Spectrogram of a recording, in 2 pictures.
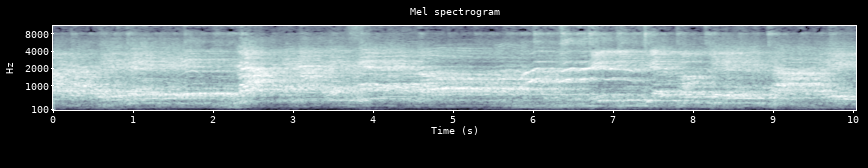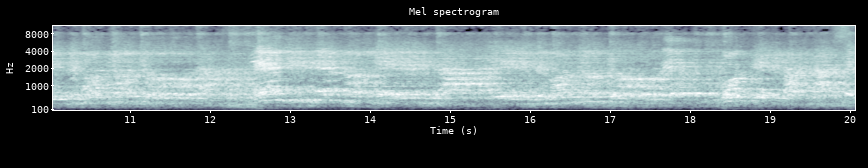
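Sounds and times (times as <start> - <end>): congregation singing in unison: 0.0 - 20.0.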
